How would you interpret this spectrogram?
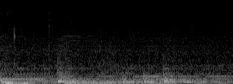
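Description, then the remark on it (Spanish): Steady rain falls on the ground, a dense hiss of patter with a low rumbling undertone and a couple of slightly heavier swells, with no voices. “Después de tanto tiempo, el pueblo de Israel no había oído el sonido de la lluvia tocar el suelo, no lo habían escuchado.”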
